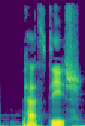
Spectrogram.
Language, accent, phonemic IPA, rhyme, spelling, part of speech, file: English, US, /pæˈstiːʃ/, -iːʃ, pastiche, noun / verb, En-us-pastiche.ogg
- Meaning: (noun) 1. A work of art, drama, literature, music, or architecture that imitates the work of a previous artist, usually in a positive or neutral way 2. A musical medley, typically quoting other works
